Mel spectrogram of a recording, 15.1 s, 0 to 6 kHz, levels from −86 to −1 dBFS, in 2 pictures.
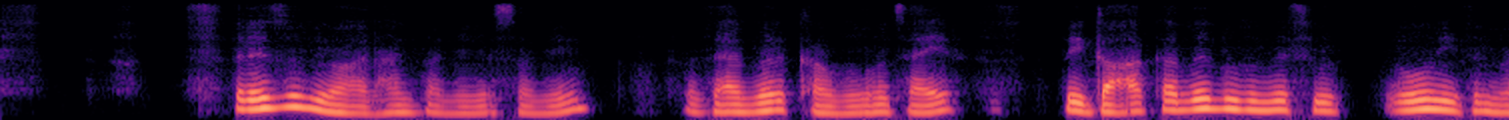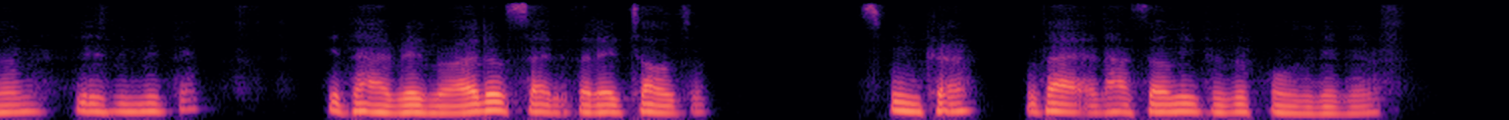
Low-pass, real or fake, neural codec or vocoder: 5.4 kHz; fake; codec, 16 kHz, 0.2 kbps, FocalCodec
